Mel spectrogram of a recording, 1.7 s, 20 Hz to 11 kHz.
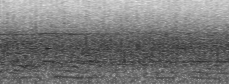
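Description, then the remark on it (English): A standing ovation from a huge arena crowd of 21,000 at the Palace of Auburn Hills: a dense, steady roar of clapping and cheering that holds at full strength throughout without pause. “And a long standing ovation by this crowd of 21,000 at the Palace of Auburn Hills.”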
